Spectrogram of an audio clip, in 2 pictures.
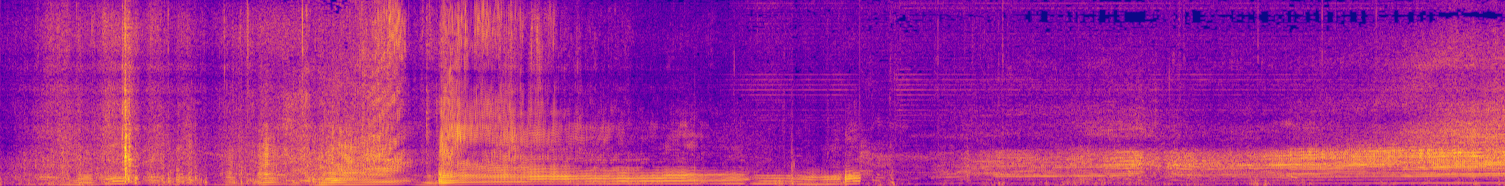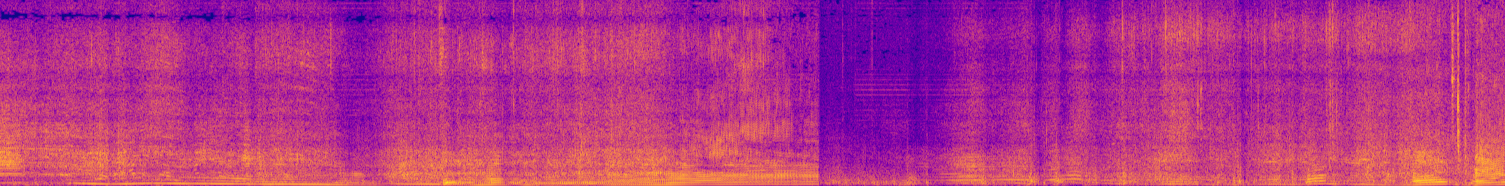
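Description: Several rally cars passing in turn on a gravel stage, their engines revving hard, then dropping sharply on each lift and gear change before climbing again.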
